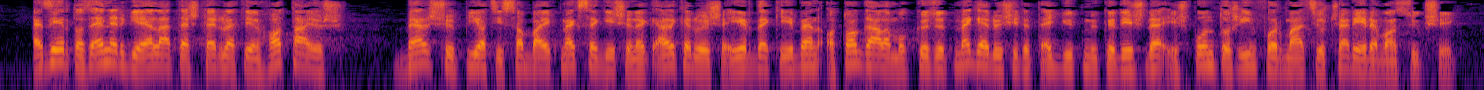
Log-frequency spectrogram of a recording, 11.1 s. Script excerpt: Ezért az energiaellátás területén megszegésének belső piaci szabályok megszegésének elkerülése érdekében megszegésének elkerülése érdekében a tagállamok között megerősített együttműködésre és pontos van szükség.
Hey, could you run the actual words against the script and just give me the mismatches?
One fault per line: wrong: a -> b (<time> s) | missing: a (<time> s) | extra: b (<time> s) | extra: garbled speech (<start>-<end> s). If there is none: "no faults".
wrong: megszegésének -> hatályos (1.9 s)
missing: megszegésének elkerülése érdekében (6.1 s)
extra: információcserére (9.3 s)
